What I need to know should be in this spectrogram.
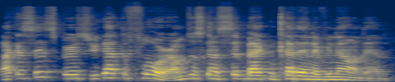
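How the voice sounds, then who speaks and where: A man's voice: fairly high pitch, very animated, quick pace, slight background noise. A man hosting a livestream, chatting casually in a folksy, joking way to viewers and spirits. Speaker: livestream host.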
